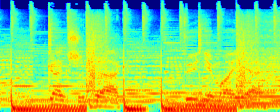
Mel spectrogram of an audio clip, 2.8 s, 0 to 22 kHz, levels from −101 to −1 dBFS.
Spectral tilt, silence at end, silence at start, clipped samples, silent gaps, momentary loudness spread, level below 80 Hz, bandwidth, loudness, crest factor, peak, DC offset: -5 dB/octave; 0 s; 0 s; under 0.1%; none; 2 LU; -20 dBFS; over 20 kHz; -17 LUFS; 12 dB; -4 dBFS; 2%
